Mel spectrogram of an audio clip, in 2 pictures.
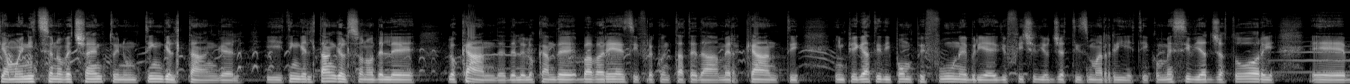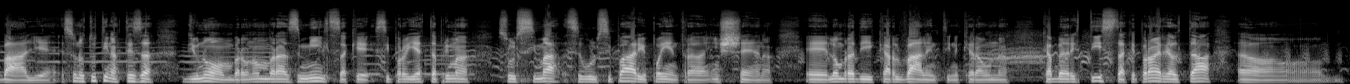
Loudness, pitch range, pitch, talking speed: -19 LUFS, 110-125 Hz, 115 Hz, 150 wpm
